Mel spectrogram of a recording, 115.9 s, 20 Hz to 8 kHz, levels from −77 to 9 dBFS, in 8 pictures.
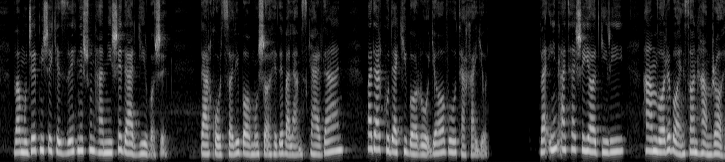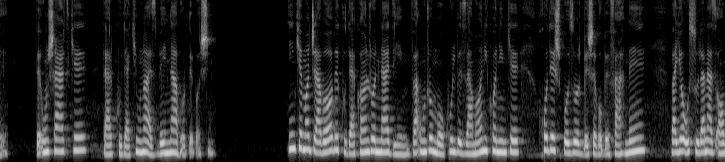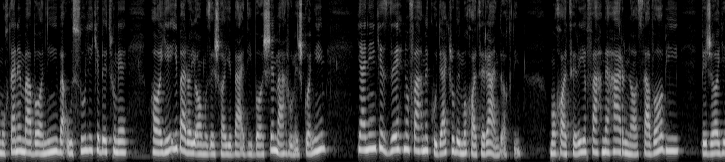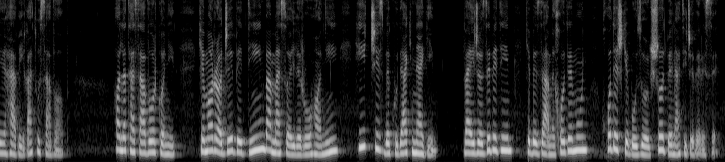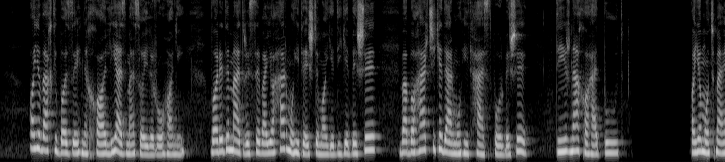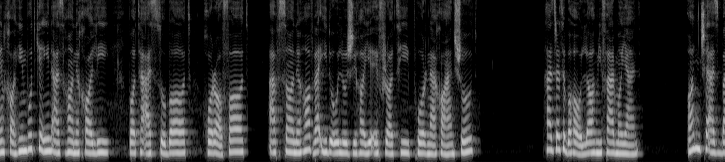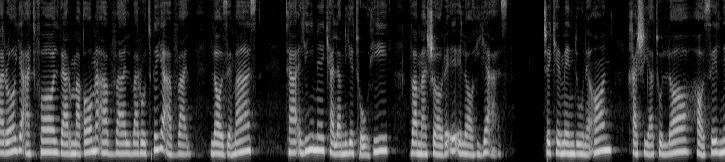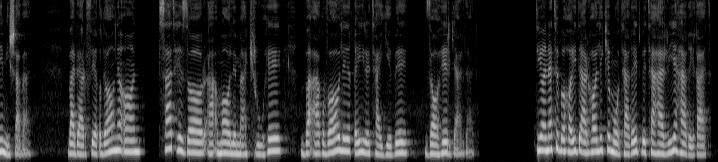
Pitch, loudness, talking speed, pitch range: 200 Hz, -16 LUFS, 120 wpm, 180-225 Hz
